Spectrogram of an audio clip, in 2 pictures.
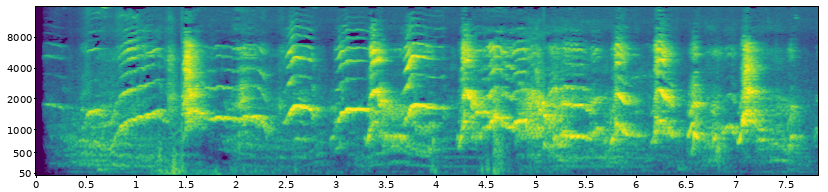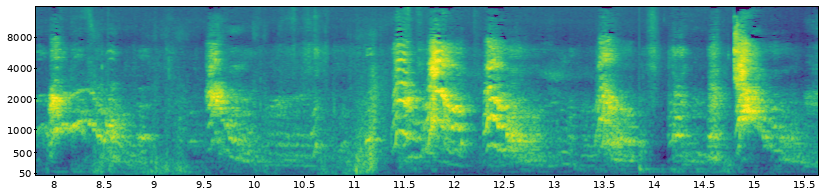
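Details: Litter of baby Siberian Husky puppies howling together: overlapping high, wavering, rising-and-falling cries and short yips in quick bursts, several voices at once with brief pauses between.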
